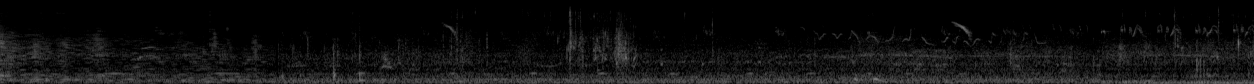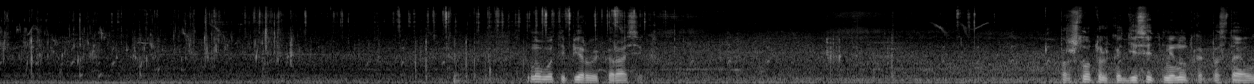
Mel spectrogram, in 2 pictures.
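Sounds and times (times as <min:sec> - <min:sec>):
small birds chirping: 0:01.1 - 0:25.0
water trickling and lapping: 0:03.6 - 0:07.6, 0:10.0 - 0:20.2, 0:20.8 - 0:24.9.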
